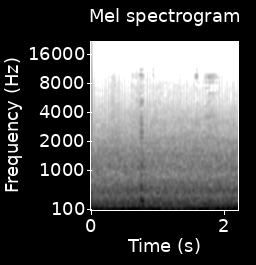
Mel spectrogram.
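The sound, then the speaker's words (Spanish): A steady, deep engine rumble fills the space as a car drives along, heard from inside the cabin with muffled road noise and no voices. “En el coche de Ellie.”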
